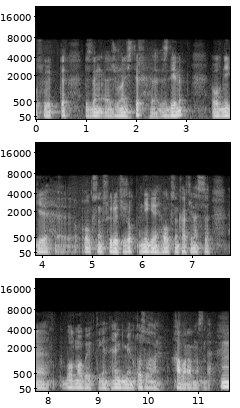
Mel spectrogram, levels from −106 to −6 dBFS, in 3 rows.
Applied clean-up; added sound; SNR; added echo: none; none; none; none.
